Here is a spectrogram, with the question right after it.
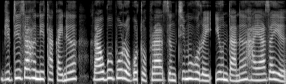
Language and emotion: Bodo, neutral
